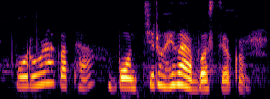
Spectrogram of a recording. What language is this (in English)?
Odia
